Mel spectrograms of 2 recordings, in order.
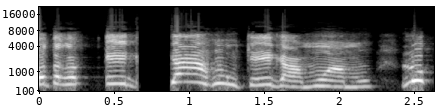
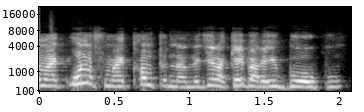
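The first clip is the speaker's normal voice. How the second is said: usual speaking voice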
